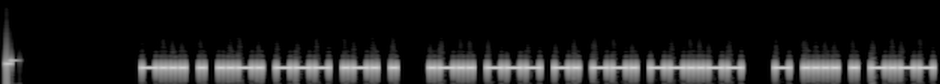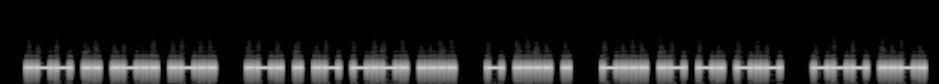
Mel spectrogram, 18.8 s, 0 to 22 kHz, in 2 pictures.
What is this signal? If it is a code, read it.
Morse code, heard as a keyed tone, about 25 wpm, 700 Hz. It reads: BEFORE LONG, THEY WILL REACH THE BANK OF
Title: Sentences from Top 1000 Words - Review Part 6 - 25wpm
